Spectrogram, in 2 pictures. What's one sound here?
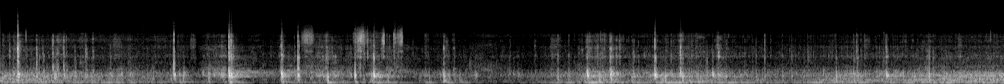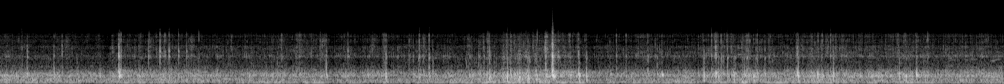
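A mountain bike rattles and clatters over bumps.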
